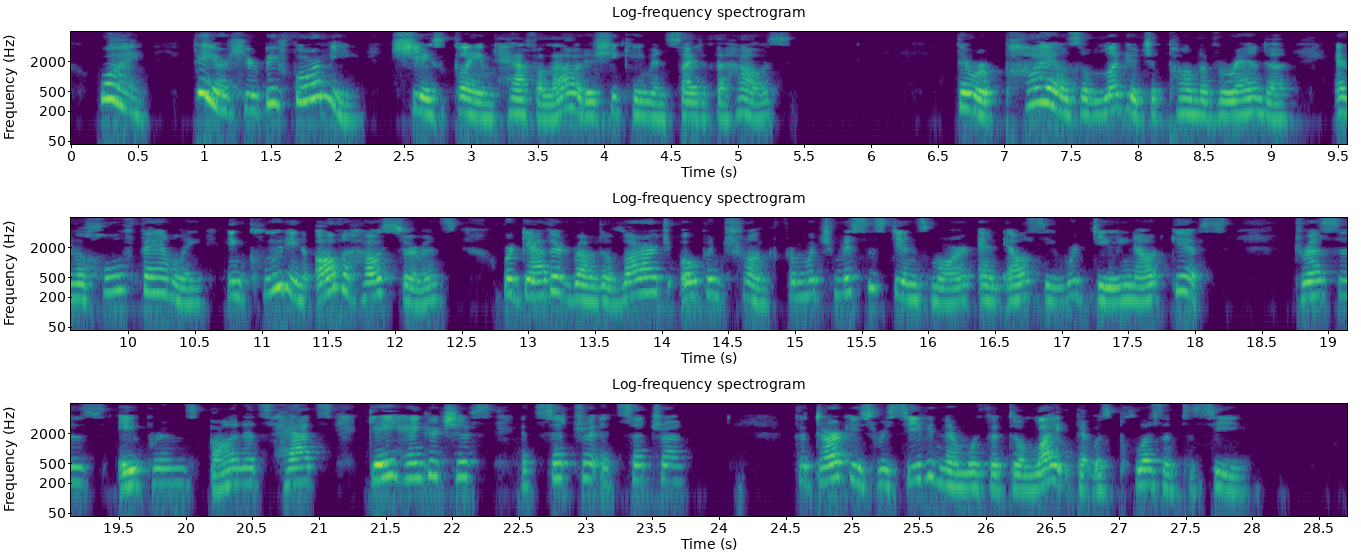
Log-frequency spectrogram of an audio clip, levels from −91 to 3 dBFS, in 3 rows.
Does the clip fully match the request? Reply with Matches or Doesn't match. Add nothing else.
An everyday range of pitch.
Doesn't match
